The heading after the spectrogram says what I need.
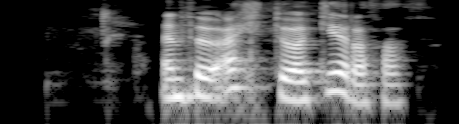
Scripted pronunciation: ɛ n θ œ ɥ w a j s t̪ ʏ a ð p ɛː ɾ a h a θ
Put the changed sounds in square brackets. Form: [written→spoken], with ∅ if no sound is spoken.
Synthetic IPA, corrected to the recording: ɛ n θ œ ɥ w a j [s→h] t̪ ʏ a ð [p→c] ɛː ɾ a [h→θ] a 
